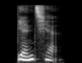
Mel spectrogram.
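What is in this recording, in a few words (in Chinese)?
"变迁", Chinese; HSK6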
